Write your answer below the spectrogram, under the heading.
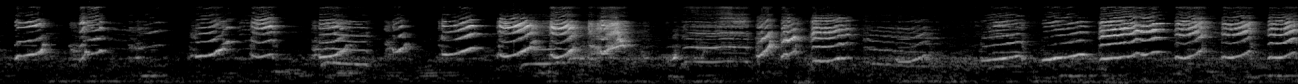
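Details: Australian wild butcherbird nestling screaming for food during feeding by its parents; repeated harsh upslurred screeches about two per second, with a noisier scratchy burst midway and a clear whistled call near the end.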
